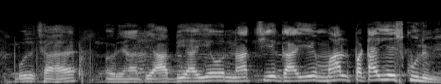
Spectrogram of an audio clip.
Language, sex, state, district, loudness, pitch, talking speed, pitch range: Maithili, male, Bihar, Supaul, -19 LUFS, 165 Hz, 230 wpm, 135-195 Hz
